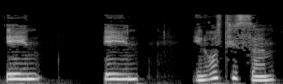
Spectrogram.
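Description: A nervous young gentleman who stammers and trips over his first words , as a woman reader puts him on in a storybook. His voice sits a little higher than the narrator's and sounds close and dry. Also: no echo, close to an everyday voice. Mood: timid. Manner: stammering, hesitant.

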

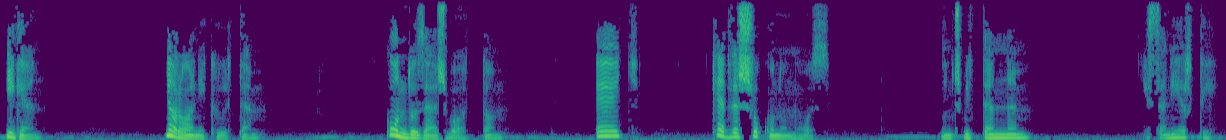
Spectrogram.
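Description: A woman's voice: deep voice, big pitch swings, pauses often, a little mellow, husky, no echo, full character voice. A woman voicing a down-and-out male swindler who talks in short, clipped, jerky phrases. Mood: brash.

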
